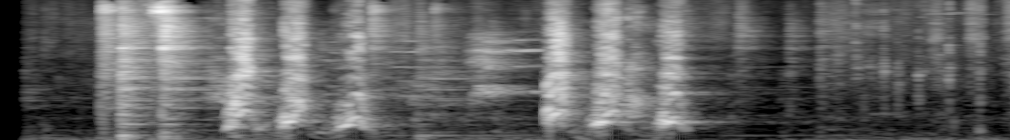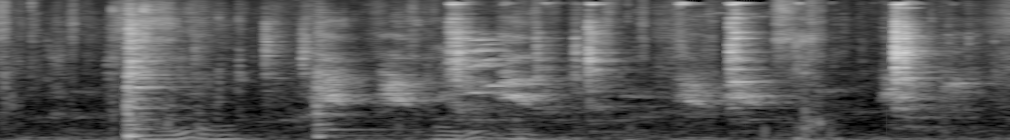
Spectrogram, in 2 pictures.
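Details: American Pit Bull Terrier puppies barking in short bursts of several sharp yaps, with quieter yelps and scattered noise between the bursts.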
